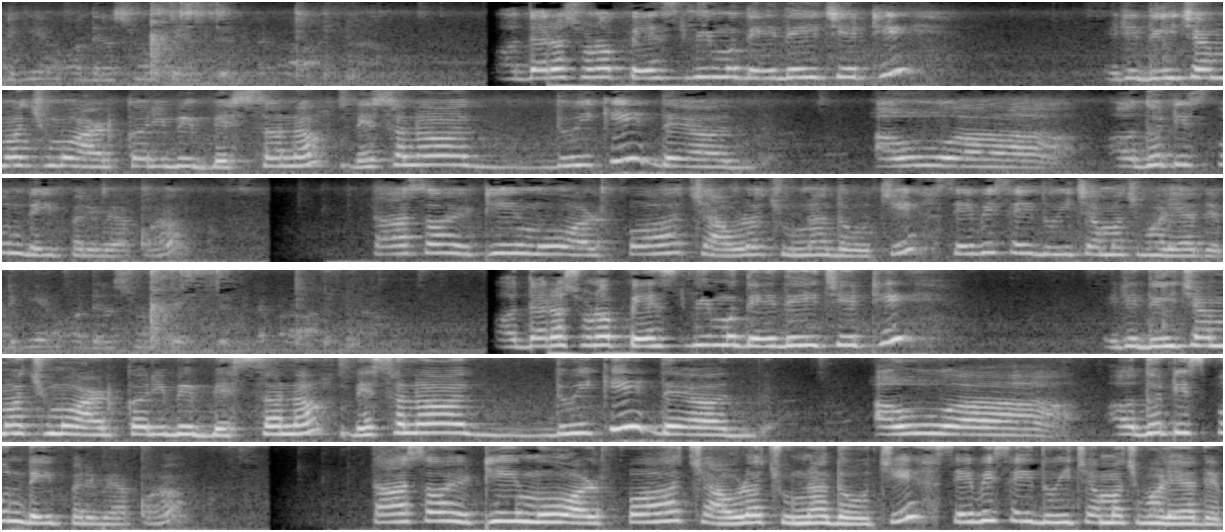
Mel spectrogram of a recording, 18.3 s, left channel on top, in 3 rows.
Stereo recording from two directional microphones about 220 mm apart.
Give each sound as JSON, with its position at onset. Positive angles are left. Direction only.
{"t": 2.5, "sound": "speech", "side_deg": -55}
{"t": 5.6, "sound": "a woman's voice", "side_deg": -40}
{"t": 10.4, "sound": "speech", "side_deg": -50}
{"t": 14.0, "sound": "speech", "side_deg": -45}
